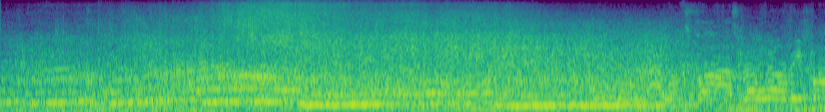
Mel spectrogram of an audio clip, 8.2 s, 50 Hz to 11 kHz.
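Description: High-revving Audi R8 engine roaring past at speed in a roll race, pitch climbing through gears with brief shift dips, loud and continuous, with excited talk over it.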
